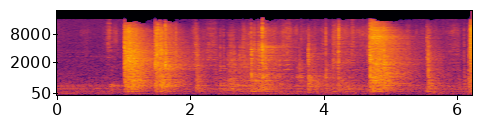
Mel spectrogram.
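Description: A glass scanner plate being handled and seated in its plastic frame: a series of sharp knocks and clatters of glass against plastic, the loudest about a second in and near five seconds in, with another at the very end.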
